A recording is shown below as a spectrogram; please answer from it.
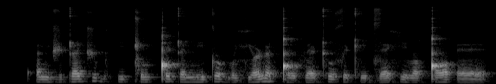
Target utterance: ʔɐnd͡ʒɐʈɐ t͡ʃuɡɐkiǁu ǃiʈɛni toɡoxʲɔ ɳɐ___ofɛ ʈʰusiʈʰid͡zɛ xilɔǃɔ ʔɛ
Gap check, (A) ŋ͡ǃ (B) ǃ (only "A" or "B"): B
